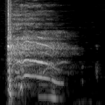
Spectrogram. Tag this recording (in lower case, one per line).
laughter
human voice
